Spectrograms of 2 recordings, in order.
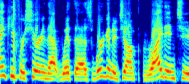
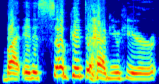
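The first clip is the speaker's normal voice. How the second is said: normal talking voice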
